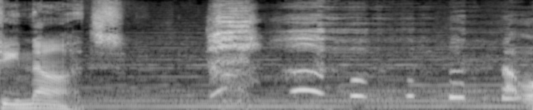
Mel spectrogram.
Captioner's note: crying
